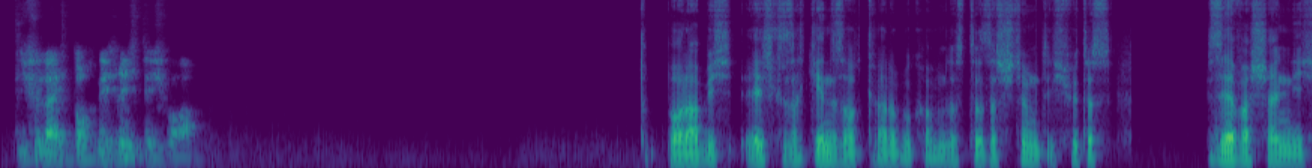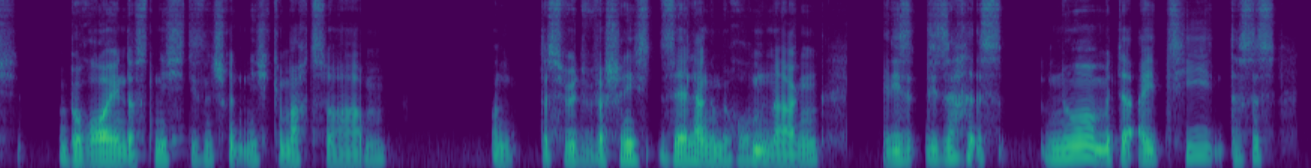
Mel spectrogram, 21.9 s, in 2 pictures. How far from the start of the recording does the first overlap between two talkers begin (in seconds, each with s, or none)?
none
